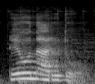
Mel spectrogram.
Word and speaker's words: Leonarudo: Cinq caractères, cinq syllabes. Léon Narudo, Leonarudo.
